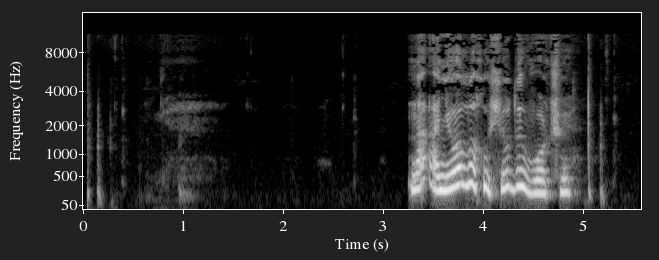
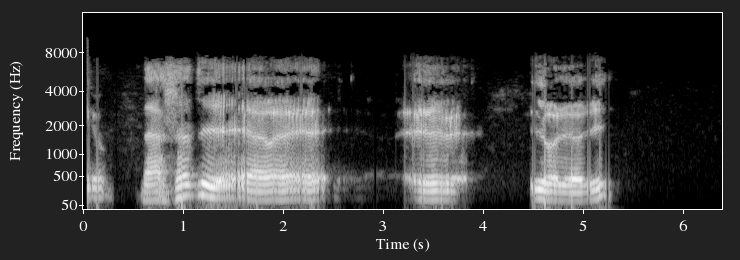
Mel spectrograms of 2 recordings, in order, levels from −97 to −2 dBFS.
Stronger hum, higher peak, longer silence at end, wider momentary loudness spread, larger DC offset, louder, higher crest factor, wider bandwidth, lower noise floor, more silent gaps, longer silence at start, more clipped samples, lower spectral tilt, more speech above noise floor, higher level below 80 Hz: neither; second, -4 dBFS vs 0 dBFS; second, 0.5 s vs 1.15 s; about the same, 15 LU vs 14 LU; neither; second, -18 LUFS vs -14 LUFS; about the same, 18 dB vs 16 dB; first, 11.5 kHz vs 7.8 kHz; about the same, -81 dBFS vs -82 dBFS; neither; first, 3.25 s vs 0.05 s; neither; about the same, -5.5 dB/octave vs -4.5 dB/octave; second, 64 dB vs 68 dB; second, -72 dBFS vs -50 dBFS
